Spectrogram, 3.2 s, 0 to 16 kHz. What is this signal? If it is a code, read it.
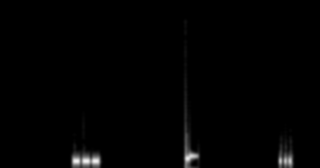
Morse code, heard as a keyed tone, about 50 wpm, 700 Hz. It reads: O S
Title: Single Character (Letter:Number:Punctuation:Prosign) 50wpm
